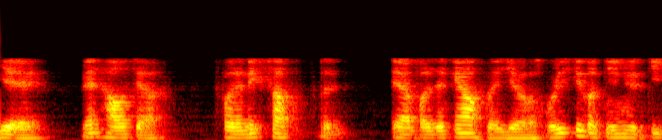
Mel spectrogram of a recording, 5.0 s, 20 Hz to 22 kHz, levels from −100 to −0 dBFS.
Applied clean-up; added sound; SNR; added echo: neural mask model DeepFilterNet 3.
